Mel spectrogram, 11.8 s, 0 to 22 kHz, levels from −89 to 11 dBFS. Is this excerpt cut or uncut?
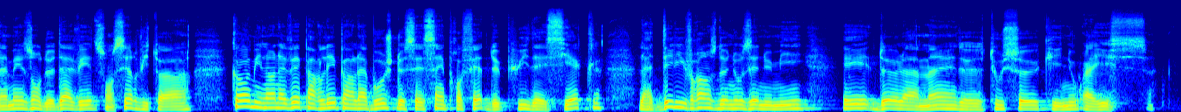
uncut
